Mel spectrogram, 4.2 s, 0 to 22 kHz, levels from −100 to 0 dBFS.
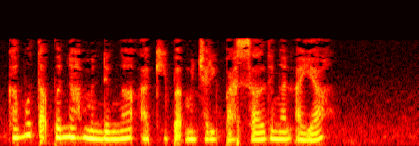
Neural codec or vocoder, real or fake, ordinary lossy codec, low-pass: none; real; MP3, 96 kbps; 7.2 kHz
